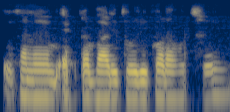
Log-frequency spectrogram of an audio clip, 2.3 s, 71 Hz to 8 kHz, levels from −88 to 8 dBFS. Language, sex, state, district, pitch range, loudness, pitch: Bengali, male, West Bengal, Malda, 130-135 Hz, -18 LUFS, 130 Hz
